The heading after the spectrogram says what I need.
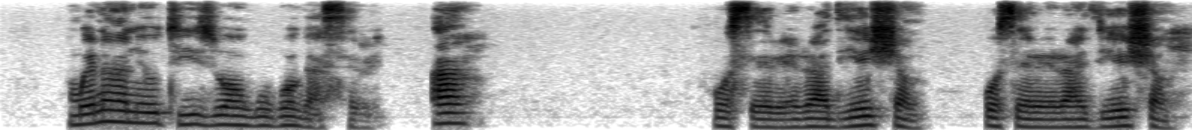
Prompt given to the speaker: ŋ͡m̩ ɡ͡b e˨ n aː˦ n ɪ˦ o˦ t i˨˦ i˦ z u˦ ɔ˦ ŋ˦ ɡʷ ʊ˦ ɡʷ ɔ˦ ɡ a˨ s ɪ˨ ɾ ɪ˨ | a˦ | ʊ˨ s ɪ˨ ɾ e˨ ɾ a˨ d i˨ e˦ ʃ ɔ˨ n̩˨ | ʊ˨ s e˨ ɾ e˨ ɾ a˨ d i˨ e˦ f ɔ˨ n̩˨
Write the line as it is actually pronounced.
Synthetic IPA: ŋ͡m̩ ɡ͡b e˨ n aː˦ n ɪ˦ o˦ t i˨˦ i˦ z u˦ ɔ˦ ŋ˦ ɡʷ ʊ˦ ɡʷ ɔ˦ ɡ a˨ s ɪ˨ ɾ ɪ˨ | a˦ | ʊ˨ s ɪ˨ ɾ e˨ ɾ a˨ d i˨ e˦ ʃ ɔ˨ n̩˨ | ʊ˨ s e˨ ɾ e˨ ɾ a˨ d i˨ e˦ ʃ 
